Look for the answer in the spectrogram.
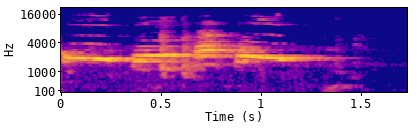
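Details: Brief phrase of Chinese hwamei song in the old-forest voice style: one sustained, slightly wavering clear whistle lasting over a second, overlaid by a burst of rich warbling, fading out.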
